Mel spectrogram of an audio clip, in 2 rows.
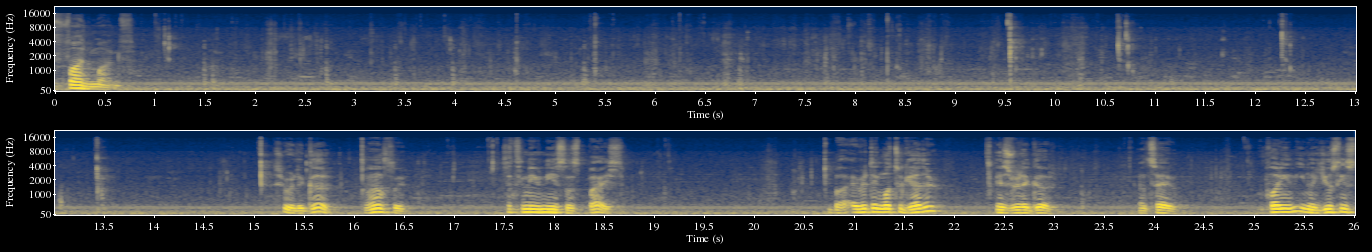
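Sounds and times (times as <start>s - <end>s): faint steady hum: 0.0s - 26.0s
person chewing food: 0.9s - 13.7s, 14.5s - 17.6s, 18.8s - 20.8s, 23.1s - 23.8s, 24.5s - 25.1s.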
